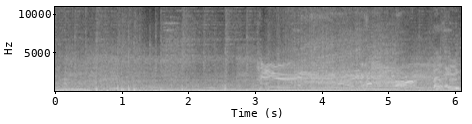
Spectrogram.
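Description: Cartoon background music with sustained low notes under vehicle sound effects. About halfway through, wavering high notes come in.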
